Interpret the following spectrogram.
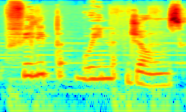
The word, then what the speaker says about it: Philip Gwynne Jones: Today, I will be talking to Philip Gwynne Jones, renowned Welsh author of mystery and suspense novels living in Venice.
